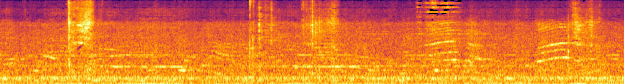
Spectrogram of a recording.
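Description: A metal spoon scrapes against a metal pot.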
